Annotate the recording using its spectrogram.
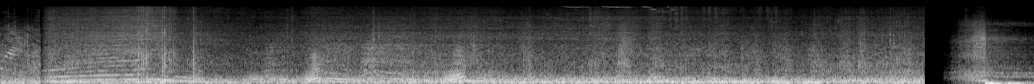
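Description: Motorcycles riding past with their engines revving and rising and falling in pitch, over the voices of a roadside crowd. The sound cuts off suddenly near the end and a short musical sting begins.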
